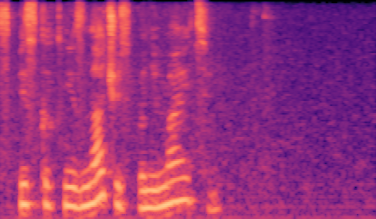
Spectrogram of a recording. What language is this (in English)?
Russian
